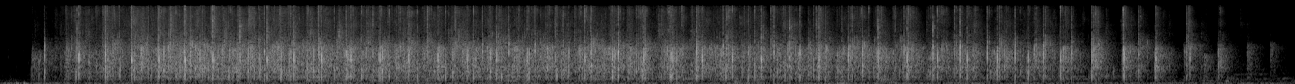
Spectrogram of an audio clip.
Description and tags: applause 13sec
Audience of about 150 people applauding in a cinema. Recorded on an Edirol R-09 with built-in mics.
theatre, applause, people, audience, theater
